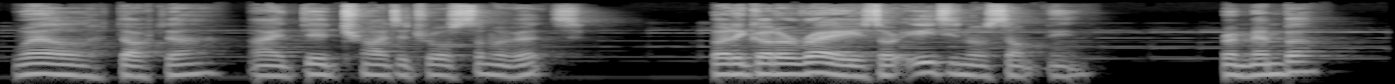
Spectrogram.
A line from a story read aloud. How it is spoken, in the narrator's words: said this in a flat tone, devoid of frustration or sarcasm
